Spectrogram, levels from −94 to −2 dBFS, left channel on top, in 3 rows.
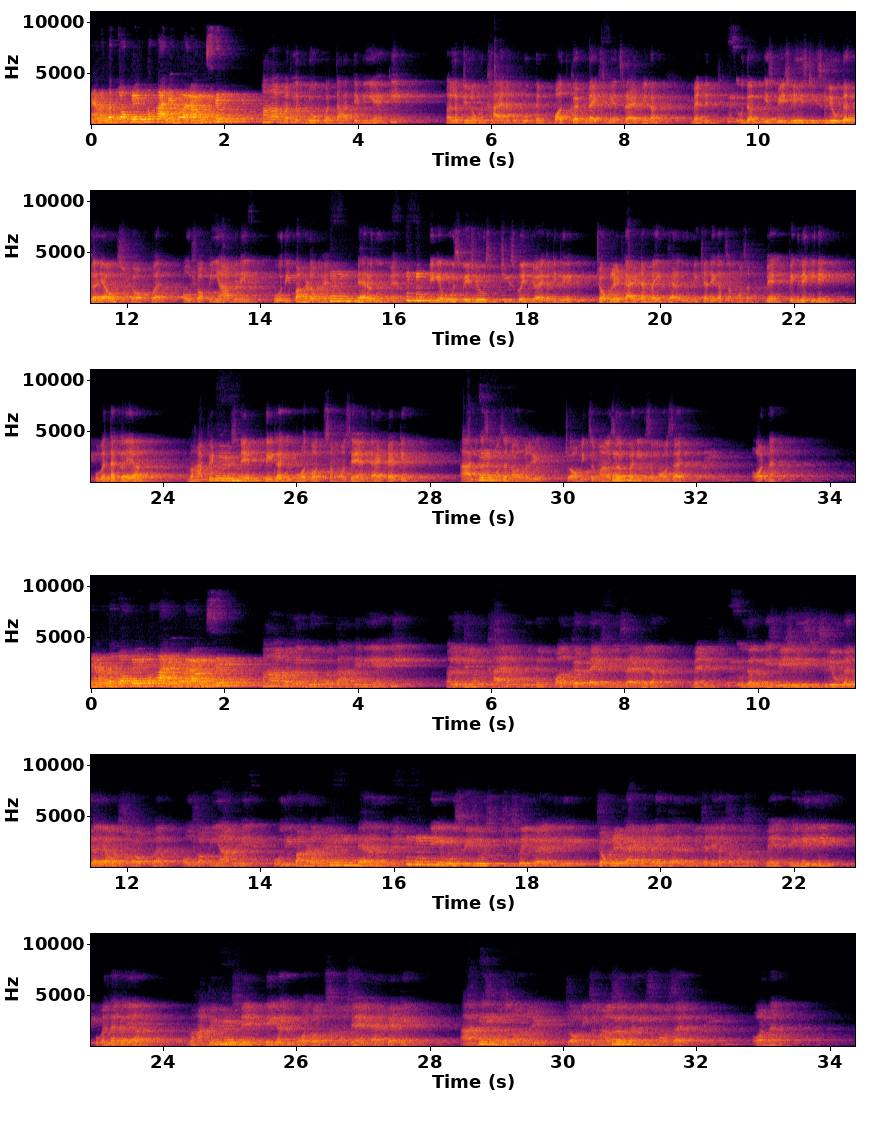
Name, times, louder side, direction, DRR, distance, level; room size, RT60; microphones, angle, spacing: voice 1, 0.0-2.1 9.5-9.7 15.0-15.5 16.2-16.6 24.8-25.2 28.7-29.1 30.7-31.0, left 2 dB, 45° left, -1 dB, 1.5 m, -19 dB
voice 2, 2.6-4.7 5.3-8.5 9.0-9.4 9.7-12.6 12.8-13.9 14.2-15.1 15.4-16.1 16.5-22.5 23.0-23.7 24.4-27.7 28.5-29.7 30.0-31.8 32.8-33.2, left 3 dB, 75° left, 1 dB, 0.7 m, -26 dB
7.8 x 7.7 x 8.3 m, 2.6 s
head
